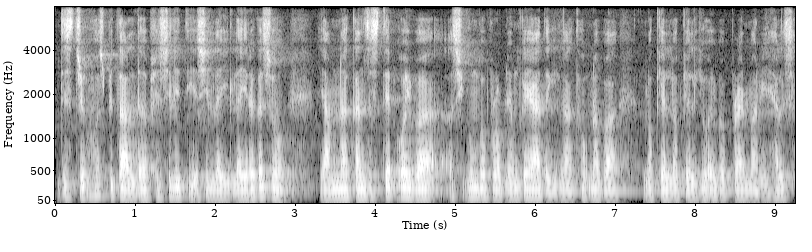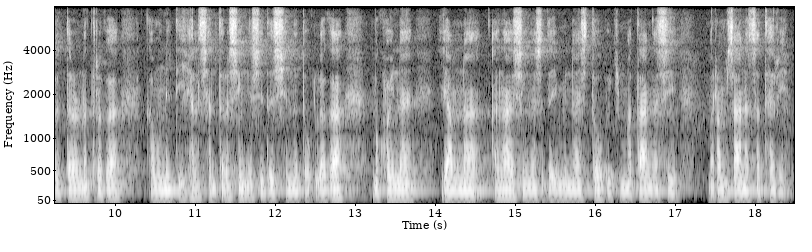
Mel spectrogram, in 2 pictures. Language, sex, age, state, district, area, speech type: Manipuri, male, 30-45, Manipur, Thoubal, rural, spontaneous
